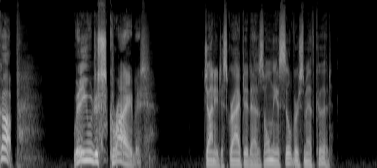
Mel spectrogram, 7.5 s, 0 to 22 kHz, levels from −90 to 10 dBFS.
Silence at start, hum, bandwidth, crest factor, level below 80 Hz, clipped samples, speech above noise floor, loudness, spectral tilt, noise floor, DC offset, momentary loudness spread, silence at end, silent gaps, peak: 0 s; none; over 20 kHz; 20 dB; -52 dBFS; under 0.1%; 54 dB; -22 LUFS; -4 dB/octave; -77 dBFS; under 0.1%; 18 LU; 0.95 s; none; -6 dBFS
